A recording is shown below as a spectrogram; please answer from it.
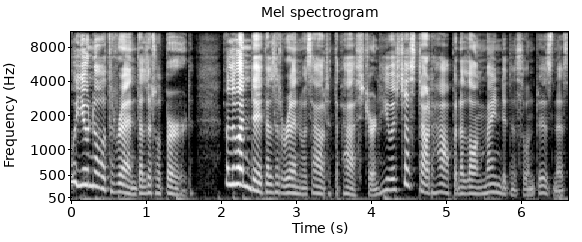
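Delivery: put-on Irish brogue accent. Retelling a story the father told him, in an Irish accent. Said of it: "you'll forgive my Irish accent".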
